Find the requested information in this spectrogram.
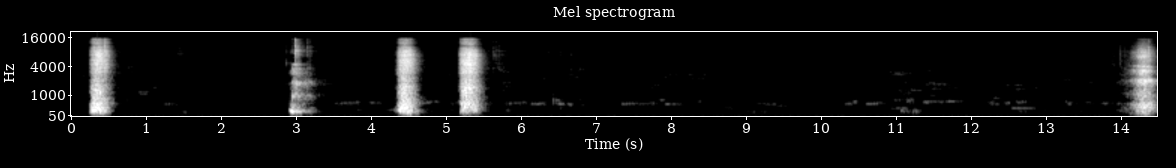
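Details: Sneezes deliberately triggered by tickling the nose with paper, attempting about fifteen: five short, sharp, breathy sneezes separated by quiet pauses.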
